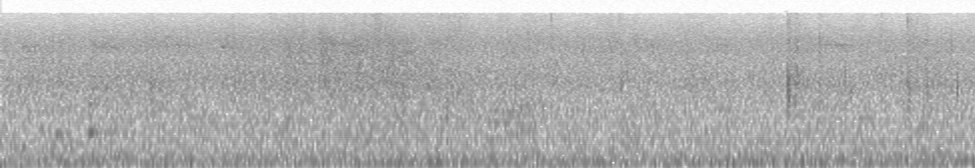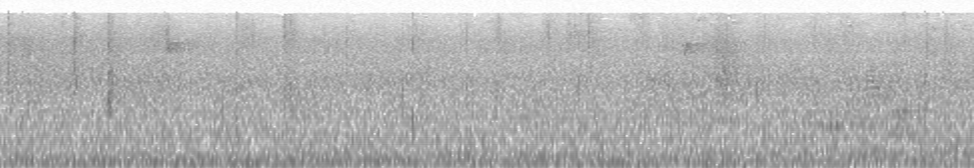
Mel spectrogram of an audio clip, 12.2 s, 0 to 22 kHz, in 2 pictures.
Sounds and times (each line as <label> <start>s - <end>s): recently arrived spring migrants 0.0s - 12.1s
wind 0.0s - 12.1s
